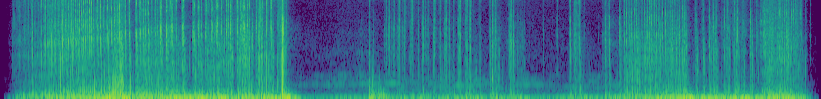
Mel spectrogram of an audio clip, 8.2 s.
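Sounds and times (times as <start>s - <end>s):
pages of a book flipping: 0.2s - 3.0s, 3.7s - 8.1s.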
